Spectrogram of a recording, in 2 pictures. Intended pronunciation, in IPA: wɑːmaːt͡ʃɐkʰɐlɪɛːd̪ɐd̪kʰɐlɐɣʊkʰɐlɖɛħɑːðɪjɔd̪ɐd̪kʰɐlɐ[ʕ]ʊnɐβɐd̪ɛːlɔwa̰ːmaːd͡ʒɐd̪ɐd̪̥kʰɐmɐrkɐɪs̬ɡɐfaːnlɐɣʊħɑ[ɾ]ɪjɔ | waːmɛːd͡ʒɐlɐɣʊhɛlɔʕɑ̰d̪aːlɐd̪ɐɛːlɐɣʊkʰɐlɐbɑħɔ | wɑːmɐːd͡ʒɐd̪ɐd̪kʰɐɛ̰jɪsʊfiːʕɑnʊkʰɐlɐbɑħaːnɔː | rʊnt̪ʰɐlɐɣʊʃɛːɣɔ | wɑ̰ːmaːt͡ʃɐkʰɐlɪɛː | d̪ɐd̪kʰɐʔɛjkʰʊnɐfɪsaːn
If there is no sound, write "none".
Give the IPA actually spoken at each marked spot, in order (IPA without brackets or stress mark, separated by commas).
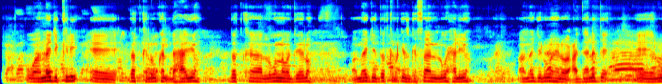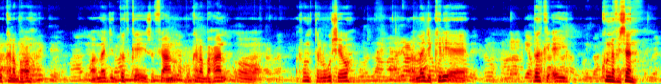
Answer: ɣ, l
